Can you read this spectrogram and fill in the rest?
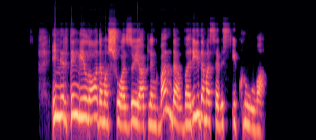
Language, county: Lithuanian, Kaunas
